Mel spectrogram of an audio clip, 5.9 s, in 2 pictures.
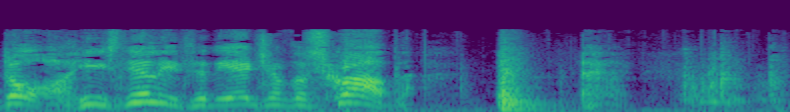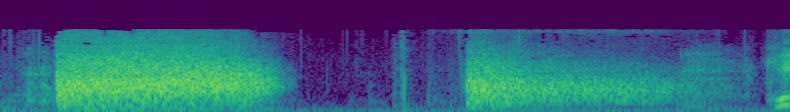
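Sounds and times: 
speech: 0:00.0 - 0:02.3
gunshot through a window: 0:03.2 - 0:04.1, 0:04.7 - 0:05.6.

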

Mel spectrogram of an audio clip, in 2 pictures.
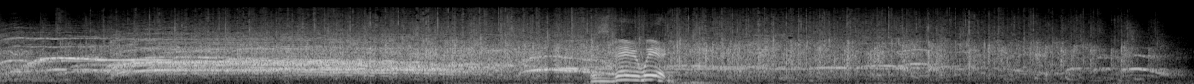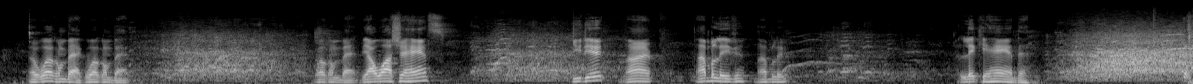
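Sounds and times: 
audience clapping: 0:00.0 - 0:12.1, 0:23.0 - 0:23.8
speech: 0:05.9 - 0:06.9, 0:12.2 - 0:13.4, 0:15.1 - 0:16.5, 0:17.6 - 0:20.0, 0:21.5 - 0:22.4
laughter: 0:13.2 - 0:15.5, 0:16.6 - 0:19.1, 0:19.8 - 0:21.5, 0:22.1 - 0:23.8.

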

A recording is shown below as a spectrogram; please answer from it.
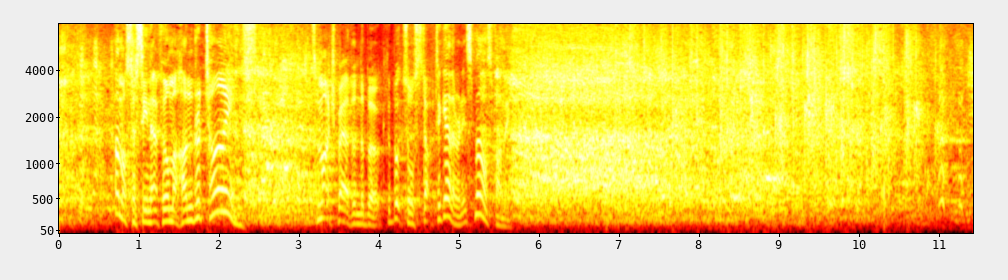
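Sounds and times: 
laughter: 0:00.0 - 0:01.2, 0:02.0 - 0:03.7, 0:05.4 - 0:11.4
speech: 0:00.7 - 0:07.0
audience applause: 0:05.9 - 0:11.4.

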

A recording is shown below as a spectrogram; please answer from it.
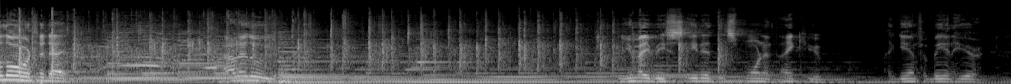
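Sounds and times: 
speech: 0:00.0 - 0:00.8, 0:02.3 - 0:03.1, 0:06.3 - 0:08.3, 0:09.0 - 0:09.9
audience clapping: 0:00.0 - 0:07.7.

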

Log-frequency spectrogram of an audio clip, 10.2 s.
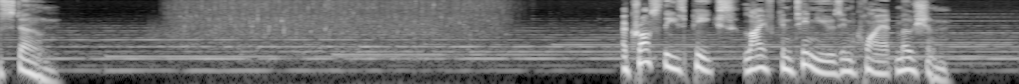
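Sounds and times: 
speech: 0:00.0 - 0:00.6, 0:06.2 - 0:09.6
soft sustained musical drone: 0:00.0 - 0:10.1
mountain stream of snowmelt water flowing: 0:01.6 - 0:05.3.

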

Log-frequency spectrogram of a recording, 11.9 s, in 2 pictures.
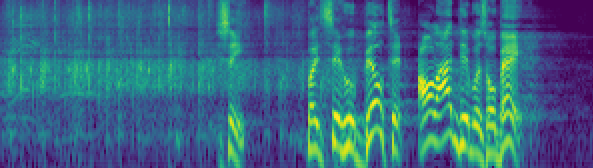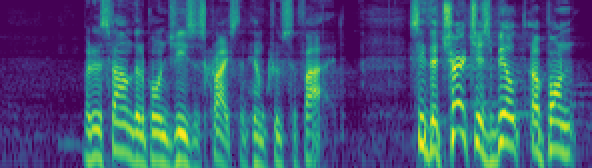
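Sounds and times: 
audience clapping: 0:00.0 - 0:03.8
speech: 0:02.2 - 0:05.4, 0:06.8 - 0:09.4, 0:10.0 - 0:11.8.

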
